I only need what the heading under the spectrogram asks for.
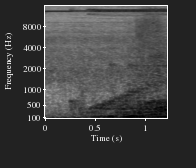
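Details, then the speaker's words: GE washer in diagnostic test mode, running the inverter test (also checks water valve and door lock): quiet smooth low motor hum rising as the drum turns, no grinding. Inverter and drive motor are good; normal drum rotation. "Inverter's moving. You can hear the rotation."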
